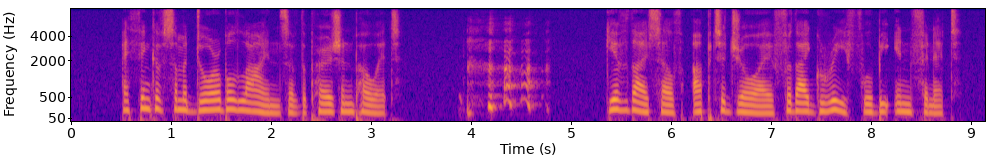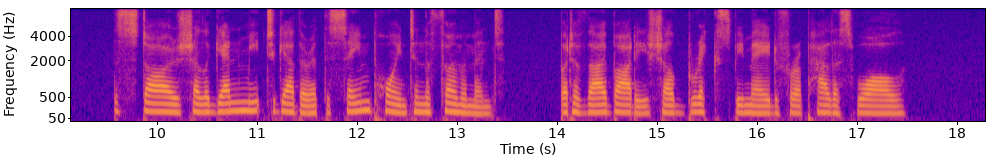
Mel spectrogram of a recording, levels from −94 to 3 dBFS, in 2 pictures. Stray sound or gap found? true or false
true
